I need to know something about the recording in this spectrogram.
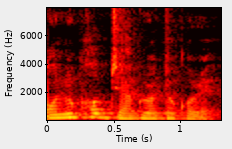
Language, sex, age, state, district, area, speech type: Assamese, female, 18-30, Assam, Udalguri, rural, spontaneous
